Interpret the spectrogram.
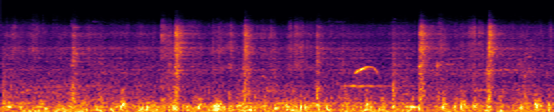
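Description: Passenger train running on the track: a steady rumble, with the wheels clicking over rail joints about once or twice a second.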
